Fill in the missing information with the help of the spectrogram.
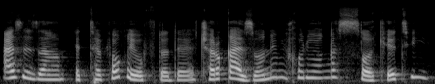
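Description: A woman reading a gentle caring dad. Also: mid-range voice, lively intonation, lightly acted. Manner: soft, caring questions. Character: kind, gentle father.

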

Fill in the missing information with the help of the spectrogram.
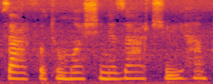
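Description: A woman narrating a children's story in a clear, measured storytelling manner. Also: a little high, completely flat delivery, dark tone, slight background noise, low-quality recording.

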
